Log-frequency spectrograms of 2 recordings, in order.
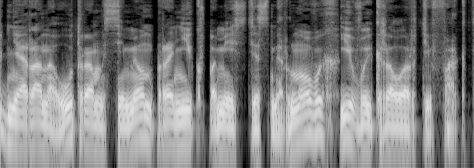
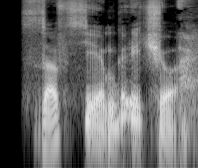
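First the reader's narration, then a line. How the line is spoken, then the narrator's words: Laughing. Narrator (Russian): рассмеялся Демидов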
